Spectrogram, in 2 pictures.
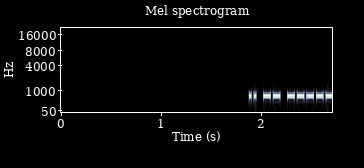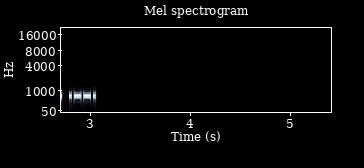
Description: Morse code, heard as a keyed tone, about 53 wpm, 700 Hz. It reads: IM0P
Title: DXCC-100 Call Signs - 4 Characters - Repeated 3x - 50wpm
